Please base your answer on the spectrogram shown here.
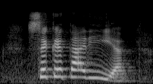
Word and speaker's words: secretaria: Secretaria. Aqui eu não pronuncio assim. Quando você fala secretaria, veja que tanto o I quanto o A tem, sim, um som forte.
